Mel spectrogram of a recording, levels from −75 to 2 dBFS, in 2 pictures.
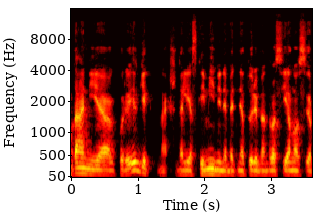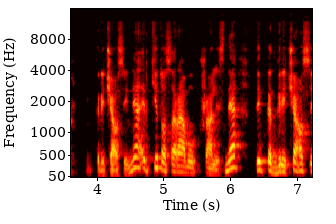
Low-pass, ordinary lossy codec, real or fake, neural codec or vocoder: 14.4 kHz; MP3, 64 kbps; real; none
